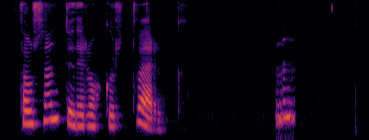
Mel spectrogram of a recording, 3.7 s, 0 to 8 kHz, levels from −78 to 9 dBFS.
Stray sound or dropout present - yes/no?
yes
